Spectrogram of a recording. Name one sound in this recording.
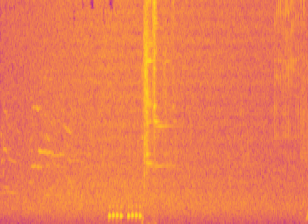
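A fish bites with a short splashy chime.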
